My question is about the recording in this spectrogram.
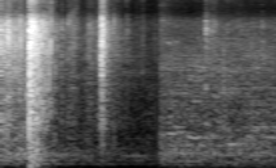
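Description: A packet of cereal flakes tossed and caught: a sharp thump, then a shorter click about half a second later.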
